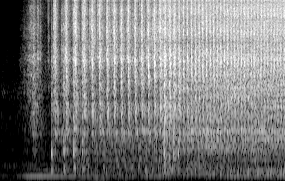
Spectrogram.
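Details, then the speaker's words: Haier washer-dryer deliberately run with a brick in the drum: rhythmic heavy bangs, three or four a second, speeding into rapid hammering as spin builds; motor still working despite the loose heavy object. "Doesn't like it. Doesn't like the brick. Motor's still working. You hear that banging?"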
